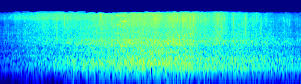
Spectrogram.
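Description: A car's engine and tyres on a wet road, a rushing noise with a low hum underneath that swells as the car approaches and eases off near the end.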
